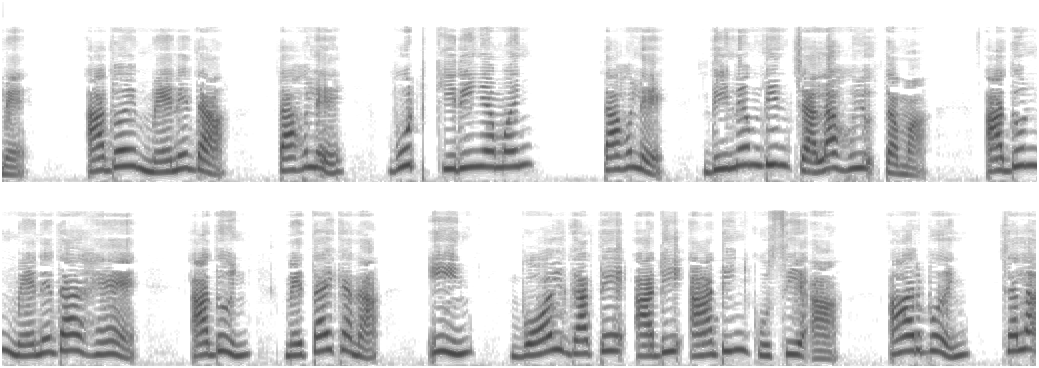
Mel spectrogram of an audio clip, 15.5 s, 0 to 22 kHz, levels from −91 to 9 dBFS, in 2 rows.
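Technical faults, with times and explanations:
Throughout, HE-AAC compression: the speech has plainly audible codec damage, with nothing above 12.3 kHz and a treble that sounds rebuilt rather than captured, gritty on s sounds where copied harmonics fail to line up, which fits a low-bitrate setting around 16 kbps; spectral band replication is the likely cause.
0.78 to 0.82 s, pre-echo: a short hiss of about 39 ms runs ahead of a sharp attack, softening its onset, because the transform block spread quantisation noise sized for the loud attack back into the quiet moment before it.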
